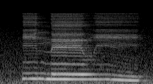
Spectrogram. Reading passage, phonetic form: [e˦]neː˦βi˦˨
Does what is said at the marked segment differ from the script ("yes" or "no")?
yes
